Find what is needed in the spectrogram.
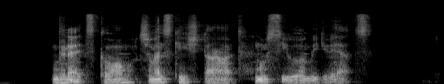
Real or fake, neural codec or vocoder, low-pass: fake; codec, 24 kHz, 0.9 kbps, WavTokenizer, medium music audio release; 10.8 kHz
